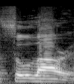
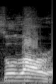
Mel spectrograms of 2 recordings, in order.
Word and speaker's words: Solara: and that one exploit is called Solara or solo Hol I know what I say what is it called Solara I said it right the first time I don't know why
